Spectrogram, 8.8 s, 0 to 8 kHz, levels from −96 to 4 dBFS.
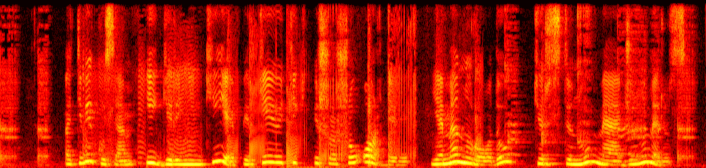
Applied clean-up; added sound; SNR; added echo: none; Fart; 17 dB; none.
